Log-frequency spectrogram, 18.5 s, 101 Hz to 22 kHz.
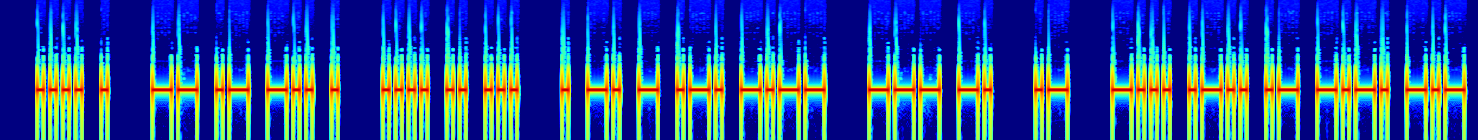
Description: Morse code, heard as a keyed tone, about 15 wpm, 700 Hz. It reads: HE MADE HIS ENTRY ON A BLACK
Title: Sentences from Top 1500 Words 15wpm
